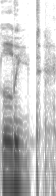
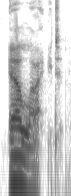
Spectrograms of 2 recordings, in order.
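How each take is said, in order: First: The last syllable rhymes with feet. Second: The last syllable rhymes with bite. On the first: The speaker calls it wrong. "There is no word that ends in I T E that sounds like elite" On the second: The speaker calls it right. "It's elite"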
